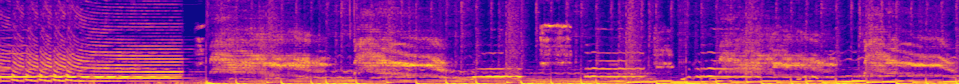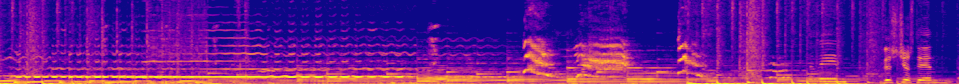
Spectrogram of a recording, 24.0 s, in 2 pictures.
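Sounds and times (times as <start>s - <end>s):
operatic singing: 0.1s - 23.9s
pug and donkey cries and brays: 2.5s - 15.5s, 18.5s - 22.0s
thumping beat: 2.6s - 16.3s, 20.6s - 23.9s
speech: 23.4s - 23.9s.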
